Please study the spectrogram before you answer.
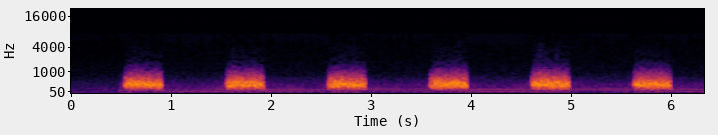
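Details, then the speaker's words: Simulated high-pitched blowing murmur from a teaching recording, built from a narrow frequency band around 360 cycles, resembling mild mitral or aortic regurgitation murmurs: six regular pure blowing bursts, about 59 a minute. "lo denominó soplos o plante de tonalidad alta y este se parece a los soplos de insuficiencia mitral y de insuficiencia aórtica cuando estos no son demasiado intensos"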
